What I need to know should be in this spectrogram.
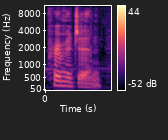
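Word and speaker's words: Primogen: ] pronounce that word is it primagen I've always said primagen um I didn't build that out yet I've only been focusing on the anarchs right now but I'm I would be yeah dude if you want to that's how you pronounce it too that's amazing if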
